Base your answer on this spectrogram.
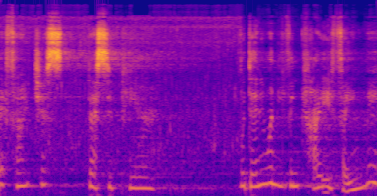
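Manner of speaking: delicate whisper. Voicing a voice heard through a pipe: delicate whisper. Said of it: "delicate whisper".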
